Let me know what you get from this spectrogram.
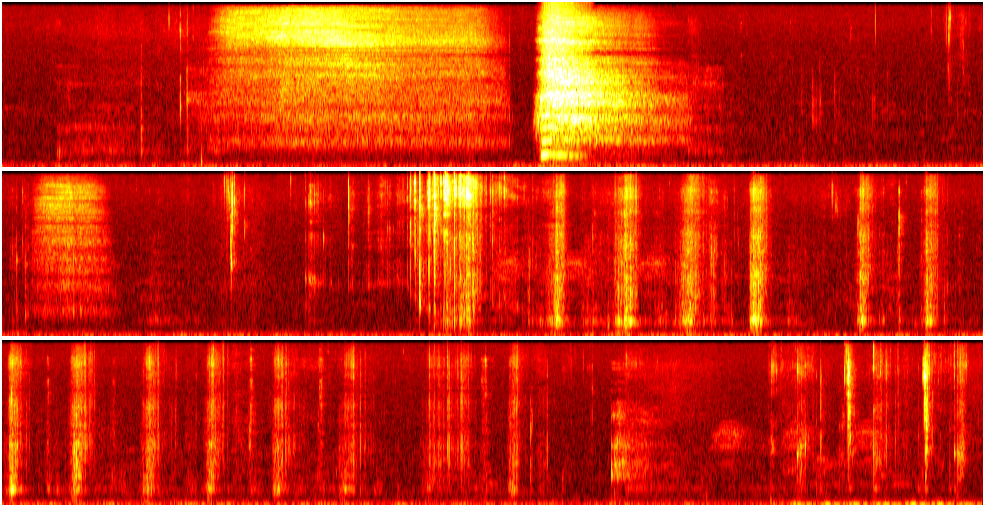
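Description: Crisp, crunchy chewing of the Jolo chip, many sharp crunches in quick succession from about nine seconds in. It comes after a long hiss and a loud sudden sound about four seconds in.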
